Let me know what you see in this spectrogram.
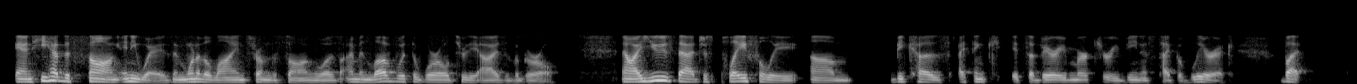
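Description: Speech, with no technical faults to be heard.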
